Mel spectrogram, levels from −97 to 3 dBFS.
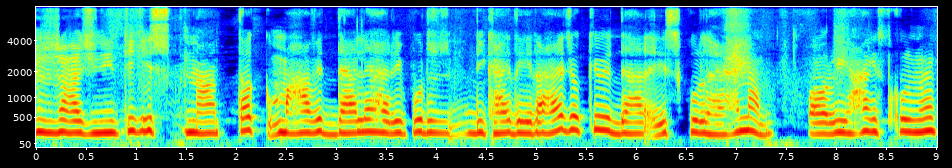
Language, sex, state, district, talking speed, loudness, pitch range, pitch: Hindi, female, Uttar Pradesh, Hamirpur, 125 wpm, -14 LUFS, 205-230 Hz, 215 Hz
